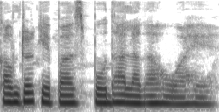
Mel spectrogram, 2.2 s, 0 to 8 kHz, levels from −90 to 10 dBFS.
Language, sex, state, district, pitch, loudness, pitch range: Hindi, female, Arunachal Pradesh, Longding, 160 Hz, -14 LUFS, 155-175 Hz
